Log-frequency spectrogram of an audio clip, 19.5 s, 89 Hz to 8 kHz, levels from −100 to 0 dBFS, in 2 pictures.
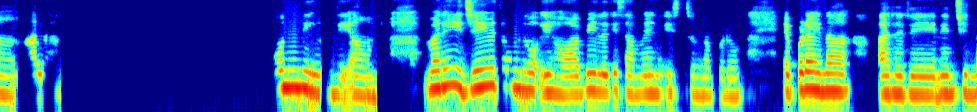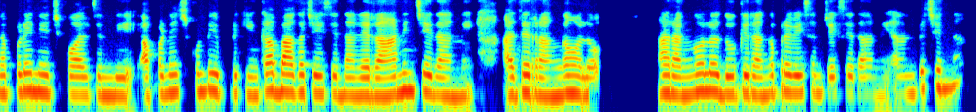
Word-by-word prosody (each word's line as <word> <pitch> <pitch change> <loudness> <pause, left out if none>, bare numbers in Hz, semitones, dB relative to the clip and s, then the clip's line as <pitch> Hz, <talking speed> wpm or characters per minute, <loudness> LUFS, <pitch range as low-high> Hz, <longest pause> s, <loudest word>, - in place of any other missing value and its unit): ఆ! - - -4 0.3
అలా. 205 0 -10 2.3
ఉంది 240 -1 +7
ఉంది. 190 -1 -8
అవును. 180 -2 -4 0.5
మరి 235 +2 +5 0.2
జీవితంలో 240 -2 +2
ఈ - - +4
హాబీలకి 200 +3 -2
సమయం 195 +1 -3
ఇస్తున్నప్పుడు, 180 -3 -11 0.6
ఎప్పుడైనా, 215 0 +5 0.5
"అరెరే! 190 -1 0 0.2
నేను 190 0 +1
చిన్నప్పుడే 195 +2 -1
నేర్చుకోవాల్సింది. 185 -2 -1 0.2
అప్పుడు 190 +2 -5
నేర్చుకుంటే 205 +1 -2
ఇప్పటికి 190 -1 -10
ఇంకా 205 +4 +2
బాగా 200 0 +3
చేసేదాన్ని, 180 -2 0
రాణించేదాన్ని 180 -2 +1 0.4
అదే 195 +3 +3
రంగంలో. 180 +1 +1 0.7
ఆ - - +4
రంగంలో 200 +3 +2
దూకి 185 +1 +2
రంగప్రవేశం 195 +1 -1
చేసేదాన్ని" 185 0 -7
అని 185 - -11
అనిపించిందా? 230 +5 -3
195 Hz, 100 wpm, -22 LUFS, 185-210 Hz, 2.3 s, ఉంది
